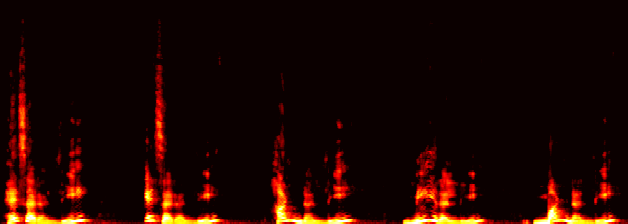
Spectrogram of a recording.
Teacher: In such nouns, end u can be dropped before adding alli.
